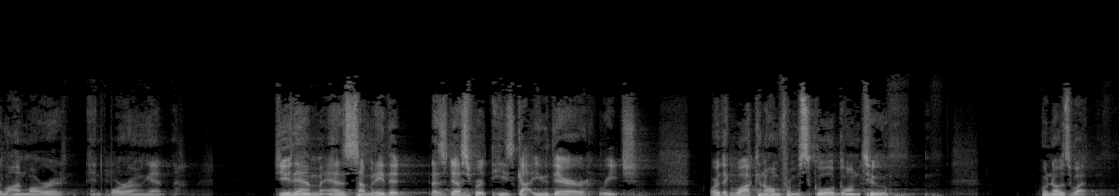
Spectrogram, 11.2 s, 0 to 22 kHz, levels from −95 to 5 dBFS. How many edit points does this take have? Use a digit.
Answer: 7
